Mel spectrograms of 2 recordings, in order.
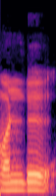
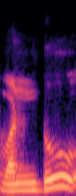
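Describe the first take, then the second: First: The final u is light and shortened. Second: The final u is pressed and said in full. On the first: "அந்த டூவை வந்து அழுத்தி சொல்ல மாட்டோம்" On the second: "முழுமையா சொல்றப்ப ... அந்த டூவை வந்து அழுத்தி எப்பயும் போல சொல்லணும்"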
